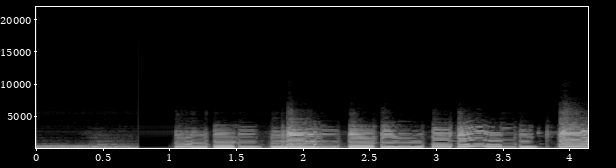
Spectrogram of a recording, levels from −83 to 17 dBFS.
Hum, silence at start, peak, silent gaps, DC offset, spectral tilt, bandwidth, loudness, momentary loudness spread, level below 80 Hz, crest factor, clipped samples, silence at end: none; 0 s; -4 dBFS; none; under 0.1%; -8.5 dB/octave; 6.2 kHz; -19 LUFS; 13 LU; -54 dBFS; 16 dB; under 0.1%; 0 s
